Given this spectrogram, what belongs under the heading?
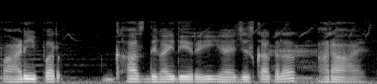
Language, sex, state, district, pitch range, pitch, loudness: Hindi, male, Uttar Pradesh, Lalitpur, 115-130 Hz, 120 Hz, -16 LUFS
